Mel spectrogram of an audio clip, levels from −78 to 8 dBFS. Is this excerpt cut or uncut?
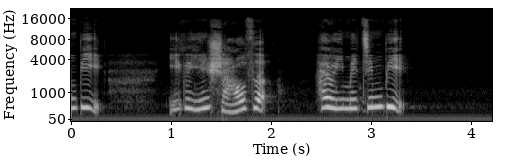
uncut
